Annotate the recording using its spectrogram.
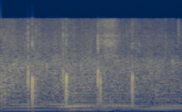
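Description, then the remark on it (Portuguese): An audience applauds, a dense wash of clapping with a few sharper claps standing out at a steady rhythm, over a low hum. “Celebra, Senhor, com as suas palmas.”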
